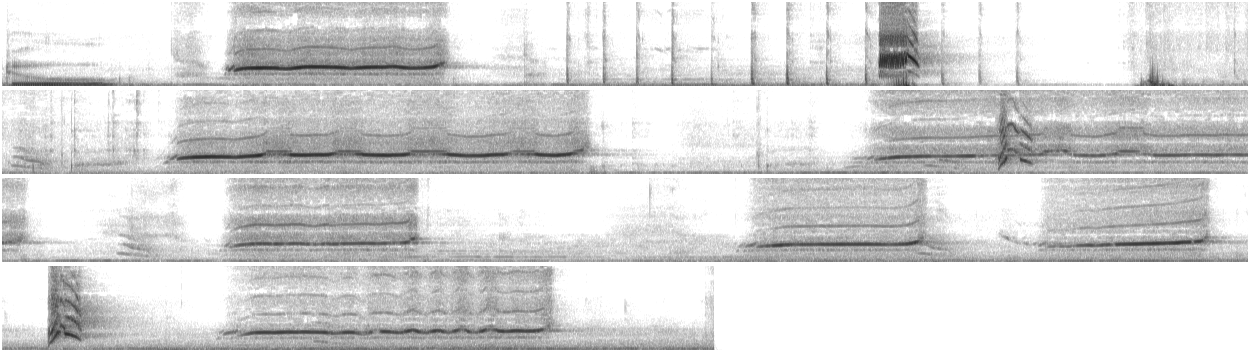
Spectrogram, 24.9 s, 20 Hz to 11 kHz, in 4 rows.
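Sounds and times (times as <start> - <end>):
parrot whistling: 1.1 - 2.2, 4.4 - 4.7, 7.1 - 9.2, 10.5 - 14.7, 16.2 - 21.6
parrot sharp sweeping squeaks: 4.4 - 4.7, 18.9 - 19.3.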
